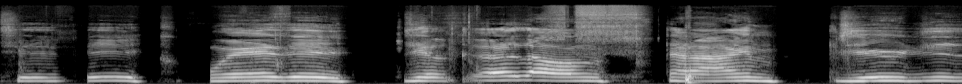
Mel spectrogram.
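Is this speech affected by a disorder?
Yes: cerebral palsy; present from birth, linked to preeclampsia at birth.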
